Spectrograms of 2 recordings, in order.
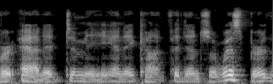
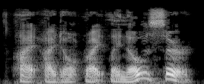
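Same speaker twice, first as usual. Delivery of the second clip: plain reading voice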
